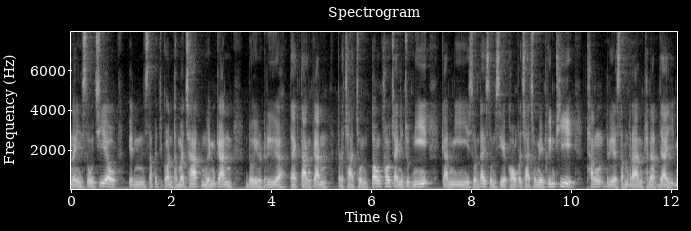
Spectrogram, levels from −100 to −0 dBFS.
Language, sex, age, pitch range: Thai, male, 20-39, 120-150 Hz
